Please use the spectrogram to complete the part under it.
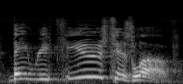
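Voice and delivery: "refused" hit, said slowly; stress on refused. Shown as a demonstration. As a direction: make them catch "refused". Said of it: "catch this".

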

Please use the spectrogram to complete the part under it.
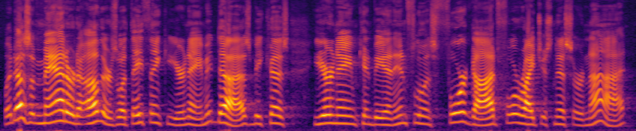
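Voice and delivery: loud, ringing pulpit delivery; thundering sermon voice; full-force preaching. Acted. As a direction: proclaim it to the whole congregation.

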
